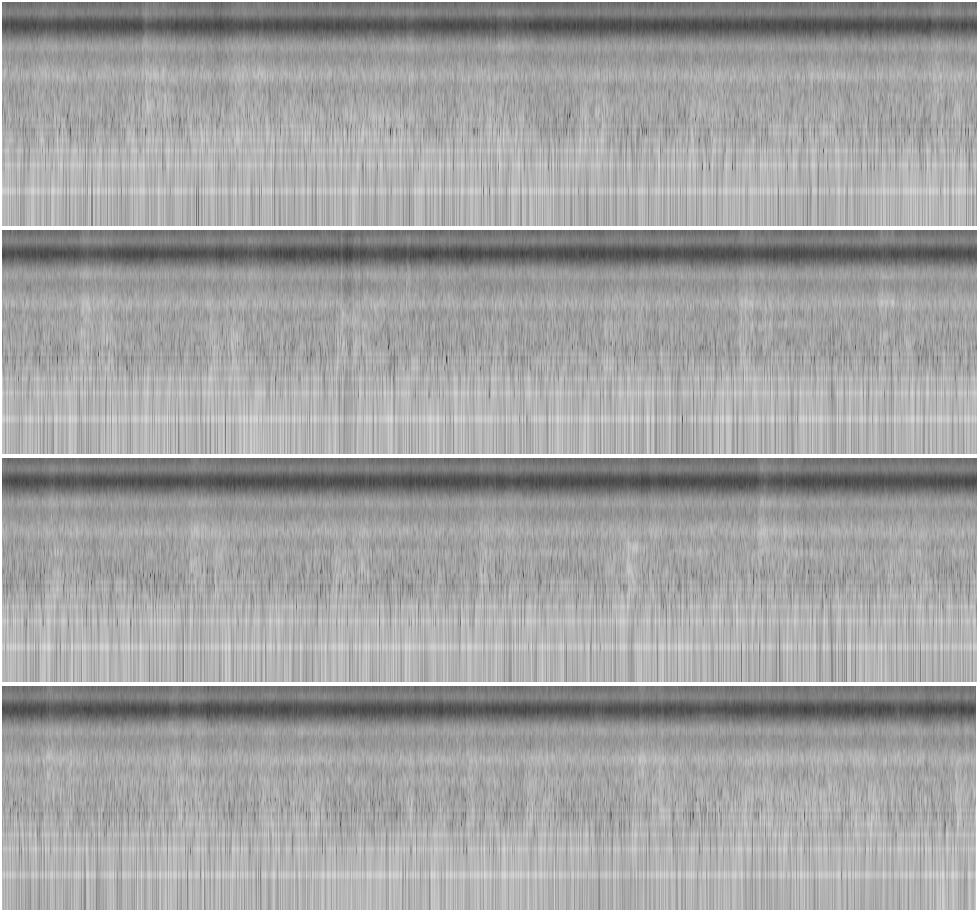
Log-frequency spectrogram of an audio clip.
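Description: Steady running noise heard inside a Meitetsu Hiromi Line electric train car under way, with occasional faint clicks.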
